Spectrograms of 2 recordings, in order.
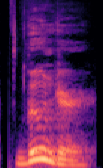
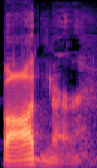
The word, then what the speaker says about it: Boender: Adam Bunder. B O E N D E R. I've always pronounced your name. I've said Bodner. Yeah, you know, I get bender, bowender, and then if you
